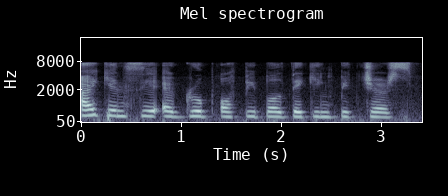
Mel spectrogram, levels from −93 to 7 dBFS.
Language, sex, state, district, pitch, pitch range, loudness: English, female, Nagaland, Kohima, 205 Hz, 195-220 Hz, -21 LUFS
